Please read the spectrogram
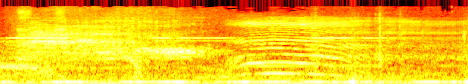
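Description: Baby-like creature cooing from the show's soundtrack: Grogu making short rising-and-falling squeaky calls, the clearest about a second and a half in, over a low steady hum.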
